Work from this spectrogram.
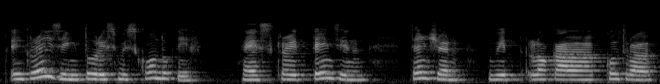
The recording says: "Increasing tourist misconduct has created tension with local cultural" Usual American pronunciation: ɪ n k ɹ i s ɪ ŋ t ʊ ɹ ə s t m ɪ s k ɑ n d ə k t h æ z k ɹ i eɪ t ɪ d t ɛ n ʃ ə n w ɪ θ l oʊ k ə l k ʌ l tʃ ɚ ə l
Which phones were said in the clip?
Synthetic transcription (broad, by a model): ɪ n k ɹ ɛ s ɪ ŋ t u ɹ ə s m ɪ s k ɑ n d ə k t h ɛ s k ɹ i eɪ s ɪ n t ɛ n ʃ ə n w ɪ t l oʊ k ə l k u l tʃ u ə l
